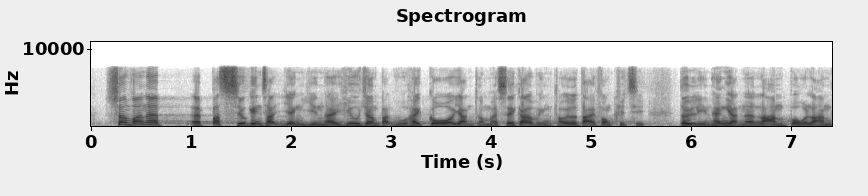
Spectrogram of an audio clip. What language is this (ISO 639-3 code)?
yue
